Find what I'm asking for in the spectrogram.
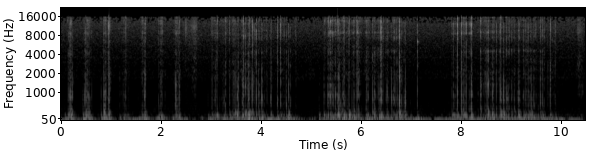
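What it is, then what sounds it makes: Cork coaster scratched with a knife. A large, round, flat coaster of solid cork lies on a surface, held steady by one hand, while an X-Acto knife blade scratches across its face. The result is a dense run of short, dull, low scraping strokes. They come in three bursts with brief lulls between, and each stroke dies away almost at once.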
